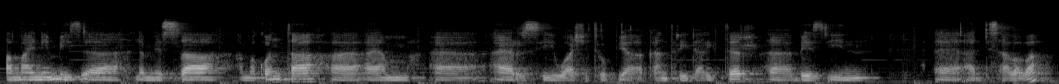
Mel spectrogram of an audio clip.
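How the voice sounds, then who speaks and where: A man speaks haltingly as a country director, his delivery flat and his tone dark and relaxed. The sound is dull and lo-fi, with a roomy echo and soft music underneath. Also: lowish voice. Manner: hesitant, many fillers. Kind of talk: recorded video statement.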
